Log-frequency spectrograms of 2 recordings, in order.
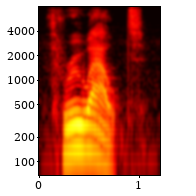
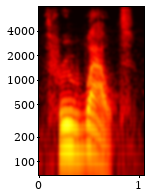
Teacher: It's linked with a W sound.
